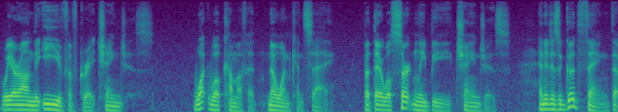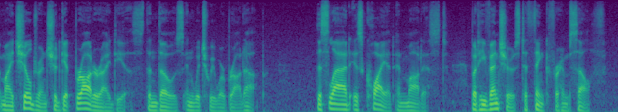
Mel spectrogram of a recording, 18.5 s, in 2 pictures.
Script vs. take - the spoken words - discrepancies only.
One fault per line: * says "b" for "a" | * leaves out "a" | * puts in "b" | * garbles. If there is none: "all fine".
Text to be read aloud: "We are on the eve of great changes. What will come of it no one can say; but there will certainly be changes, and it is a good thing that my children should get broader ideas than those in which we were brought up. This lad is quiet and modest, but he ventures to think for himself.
all fine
